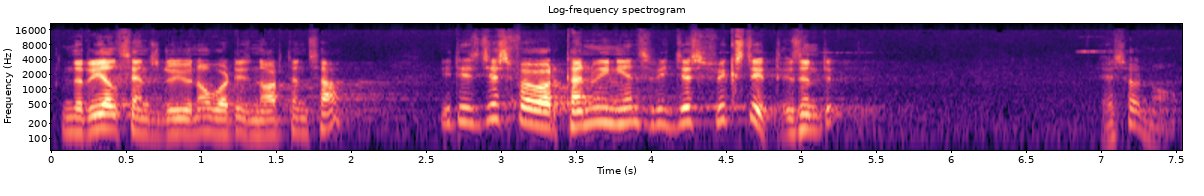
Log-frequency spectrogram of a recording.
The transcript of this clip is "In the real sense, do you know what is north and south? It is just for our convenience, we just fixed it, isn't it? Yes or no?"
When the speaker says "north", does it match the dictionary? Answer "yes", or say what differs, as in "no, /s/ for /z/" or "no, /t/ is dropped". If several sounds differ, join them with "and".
no, /t/ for /θ/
